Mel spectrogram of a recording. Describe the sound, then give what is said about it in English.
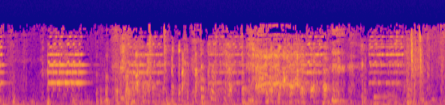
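A telephone rings in repeated electronic trilling bursts while several people talk and laugh over it. “Is that on the agenda that you were supposed to receive a phone call?”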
